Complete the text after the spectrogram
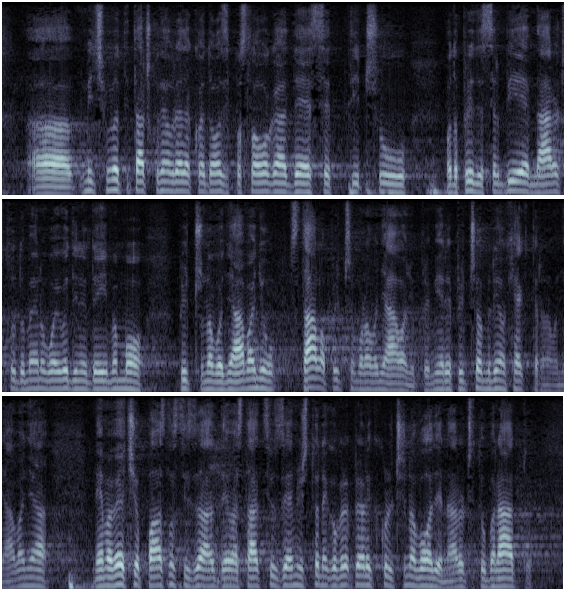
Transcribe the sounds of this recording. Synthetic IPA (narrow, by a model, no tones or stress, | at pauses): miːt͡ɕemoimat̪it̪at͡ʂkud̪nenoɾeːd̪ako̞jad̪o̞laziposleo̞ʋo̞ɡad̪e̞se̞t̪it͡ʂu | od̪opɾid̪esr̩bijenaːɾo̞t͡ʃi̥t̪oud̪o̞meːnuʋo̞jʋod̪ined̪aimamo̞ | pɾiːt͡ʂunaʋoɲaːʋaɲust̪aːlˠnopɾiːt͡ʂamonaʋoɲaːʋaɲupɾemijeɾjepɾiːt͡ʂaomilio̞nxekt̪aɾanaʋoɲaːʋaɲa | ne̞ːmaʋet͡ɕeopaːsnost̪izad̪eʋast̪aːt̪sijuzemʎiʃt̪one̞ɡopɾeelikḁko̞lit͡ʂiːnaʋo̞d̪enaːɾo̞t͡ʂi̥t̪oubanaːt̪u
